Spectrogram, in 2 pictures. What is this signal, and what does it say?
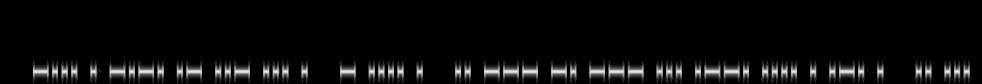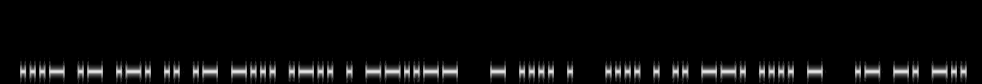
Morse code, heard as a keyed tone, about 25 wpm, 600 Hz. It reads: BECAUSE THE IONOSPHERE IS VARIABLE, THE HEIGHT AND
